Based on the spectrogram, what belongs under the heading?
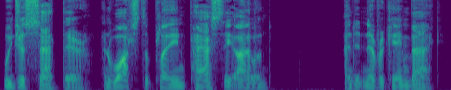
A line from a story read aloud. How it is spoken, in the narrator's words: said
